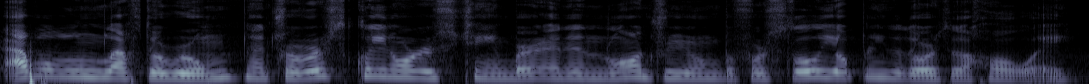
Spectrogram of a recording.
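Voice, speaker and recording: A woman's voice: fairly low pitch, fast talker, a little mellow, no echo. A woman reading a scripted fan fiction story as narrator, with spooky video game music behind her.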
